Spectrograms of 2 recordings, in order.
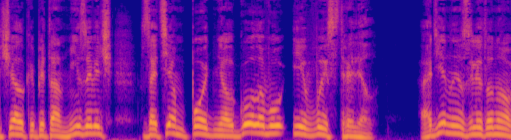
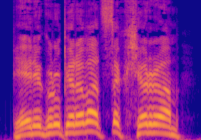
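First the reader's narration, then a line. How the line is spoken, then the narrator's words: Shouted. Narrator (Russian): кричал он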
